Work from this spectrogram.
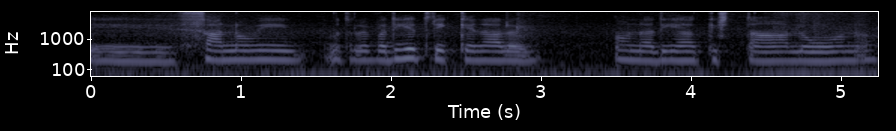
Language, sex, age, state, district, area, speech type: Punjabi, female, 30-45, Punjab, Ludhiana, urban, spontaneous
